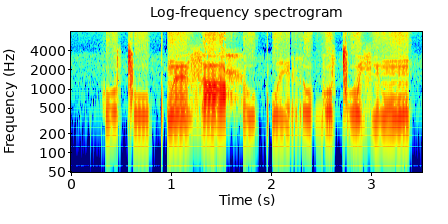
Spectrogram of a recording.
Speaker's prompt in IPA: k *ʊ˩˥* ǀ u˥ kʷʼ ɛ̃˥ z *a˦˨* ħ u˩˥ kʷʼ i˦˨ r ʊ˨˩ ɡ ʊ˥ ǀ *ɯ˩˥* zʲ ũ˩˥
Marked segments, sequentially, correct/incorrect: correct, correct, incorrect: ʊ˩˥

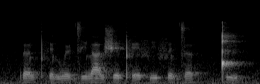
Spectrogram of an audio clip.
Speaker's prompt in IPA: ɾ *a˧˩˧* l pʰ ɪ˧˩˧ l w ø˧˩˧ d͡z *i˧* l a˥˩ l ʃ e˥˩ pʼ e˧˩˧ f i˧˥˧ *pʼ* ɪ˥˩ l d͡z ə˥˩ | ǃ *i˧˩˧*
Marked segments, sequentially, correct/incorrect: incorrect: ə˧˩˧, correct, incorrect: f, incorrect: i˥˩

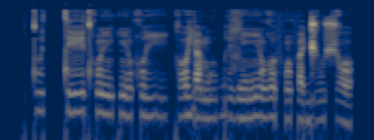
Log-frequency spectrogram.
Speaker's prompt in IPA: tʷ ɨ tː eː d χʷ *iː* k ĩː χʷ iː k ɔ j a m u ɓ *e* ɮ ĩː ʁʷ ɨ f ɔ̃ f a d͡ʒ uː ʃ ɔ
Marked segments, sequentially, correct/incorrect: incorrect: ĩː, incorrect: ɨ

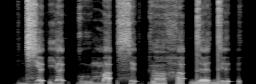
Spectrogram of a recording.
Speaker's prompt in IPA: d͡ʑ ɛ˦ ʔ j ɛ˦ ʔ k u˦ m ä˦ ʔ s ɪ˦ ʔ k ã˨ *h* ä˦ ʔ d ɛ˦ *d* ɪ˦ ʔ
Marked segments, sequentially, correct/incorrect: correct, correct

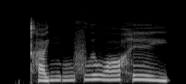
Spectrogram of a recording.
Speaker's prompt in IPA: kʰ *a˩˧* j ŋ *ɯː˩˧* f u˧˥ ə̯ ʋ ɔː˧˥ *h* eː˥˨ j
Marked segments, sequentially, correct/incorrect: correct, incorrect: uː˩˧, correct

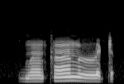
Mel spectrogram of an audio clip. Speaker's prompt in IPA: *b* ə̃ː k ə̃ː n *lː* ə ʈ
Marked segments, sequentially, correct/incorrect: correct, correct

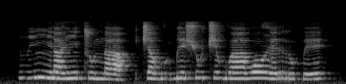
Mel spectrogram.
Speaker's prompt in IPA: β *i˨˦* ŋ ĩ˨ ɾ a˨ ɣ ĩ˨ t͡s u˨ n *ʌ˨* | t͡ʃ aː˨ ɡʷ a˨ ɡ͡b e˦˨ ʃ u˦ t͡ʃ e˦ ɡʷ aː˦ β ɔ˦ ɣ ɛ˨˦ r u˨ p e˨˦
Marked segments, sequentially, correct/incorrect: correct, incorrect: a˨

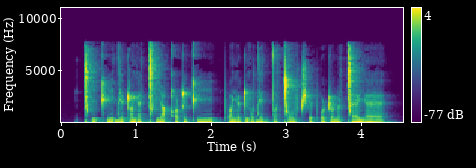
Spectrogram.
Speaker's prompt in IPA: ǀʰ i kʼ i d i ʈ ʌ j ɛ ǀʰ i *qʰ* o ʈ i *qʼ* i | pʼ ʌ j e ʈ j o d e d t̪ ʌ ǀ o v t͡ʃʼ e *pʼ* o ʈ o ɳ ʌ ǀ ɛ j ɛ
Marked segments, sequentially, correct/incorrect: incorrect: qʼ, incorrect: kʼ, correct

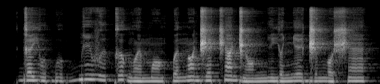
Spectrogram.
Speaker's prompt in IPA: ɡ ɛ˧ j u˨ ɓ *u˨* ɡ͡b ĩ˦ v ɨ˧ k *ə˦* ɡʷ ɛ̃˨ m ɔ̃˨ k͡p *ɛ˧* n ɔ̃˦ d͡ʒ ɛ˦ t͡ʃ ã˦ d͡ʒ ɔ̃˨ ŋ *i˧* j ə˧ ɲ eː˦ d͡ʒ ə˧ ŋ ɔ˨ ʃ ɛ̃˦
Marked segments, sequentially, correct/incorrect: correct, incorrect: ə˦˨, incorrect: ə˧, correct

